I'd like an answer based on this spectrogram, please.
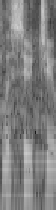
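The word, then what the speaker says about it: Lesotho: South Africa and also in a country called lutu which uh looks like it should be pronounced L though but it's lutu which is a tiny little country that's inside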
